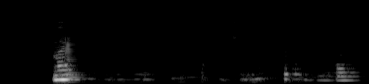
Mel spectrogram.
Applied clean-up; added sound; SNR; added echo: neural mask model DeepFilterNet 3.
